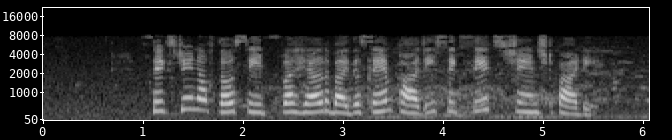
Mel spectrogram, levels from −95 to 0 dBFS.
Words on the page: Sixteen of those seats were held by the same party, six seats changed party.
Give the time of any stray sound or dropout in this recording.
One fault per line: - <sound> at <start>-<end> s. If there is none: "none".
none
